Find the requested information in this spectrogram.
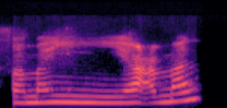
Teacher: untuk yang bertemu dengan ya, nun sukun bertemu dengan ya, itu nakis, dari tidak sempurna.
